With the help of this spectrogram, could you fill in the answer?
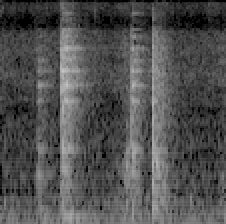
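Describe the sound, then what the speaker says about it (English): Spoon stirring spinach into ham and potato soup in a pot, giving two short metallic clinks against the pot's side over a quiet kitchen background. "Mix it in thoroughly."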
